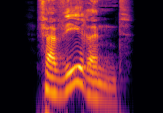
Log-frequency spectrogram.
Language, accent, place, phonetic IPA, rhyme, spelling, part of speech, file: German, Germany, Berlin, [fɛɐ̯ˈveːʁənt], -eːʁənt, verwehrend, verb, De-verwehrend.ogg
- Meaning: present participle of verwehren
